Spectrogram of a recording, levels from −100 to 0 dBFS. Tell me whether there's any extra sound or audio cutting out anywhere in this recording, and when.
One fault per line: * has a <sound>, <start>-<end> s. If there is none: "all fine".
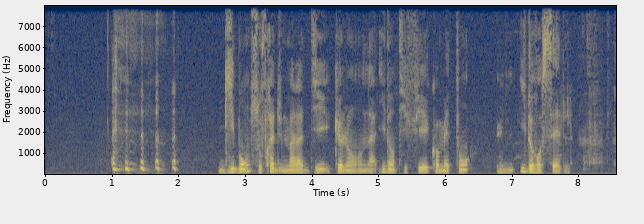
* has a laugh, 0.9-2.0 s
